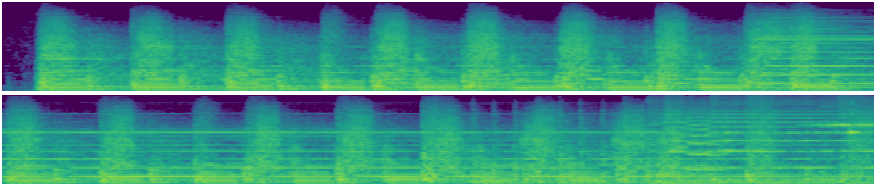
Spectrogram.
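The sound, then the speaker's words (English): Animated superhero cartoon theme music drives forward with punchy orchestral stabs on a steady, quick pulse. Sustained brassy tones join midway, and the arrangement grows busier and brighter toward the end, with no voices over it. “He also did the theme for the Super Friends.”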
